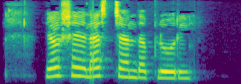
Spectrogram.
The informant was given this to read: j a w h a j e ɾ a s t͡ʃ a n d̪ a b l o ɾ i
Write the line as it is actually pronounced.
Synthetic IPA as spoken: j a w ʃ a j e l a s t͡ʃ a n d̪ a p l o ɾ i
